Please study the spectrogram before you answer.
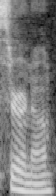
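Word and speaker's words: Suriname: I may have been pronouncing it wrong. Who knows? No, you're right. It is surinom.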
